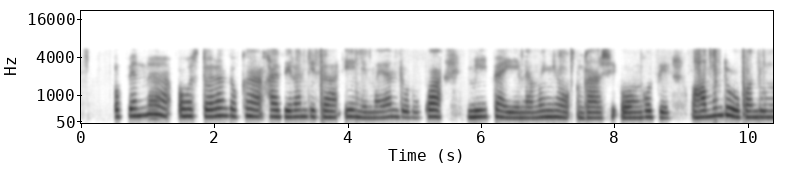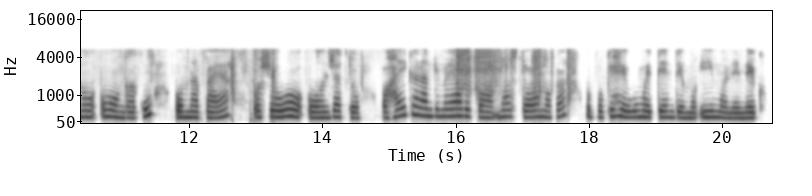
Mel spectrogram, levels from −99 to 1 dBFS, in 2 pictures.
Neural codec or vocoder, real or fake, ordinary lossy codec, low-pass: codec, 16 kHz, 4 kbps, X-Codec, HuBERT features, trained on general audio; fake; MP3, 48 kbps; 5.4 kHz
